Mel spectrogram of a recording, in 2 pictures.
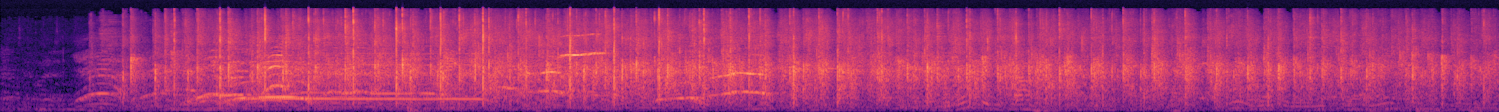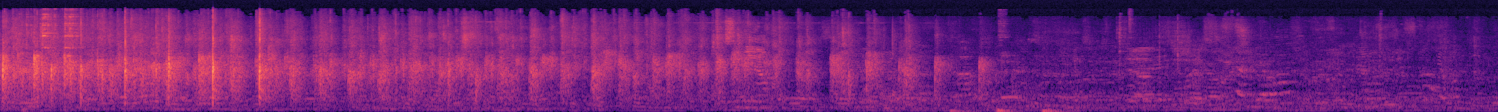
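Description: A double bass is plucked.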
